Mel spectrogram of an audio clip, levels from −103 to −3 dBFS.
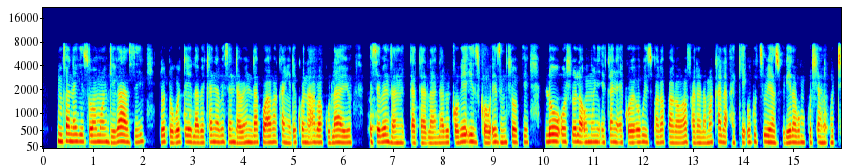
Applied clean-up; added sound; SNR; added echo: none; none; none; none.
